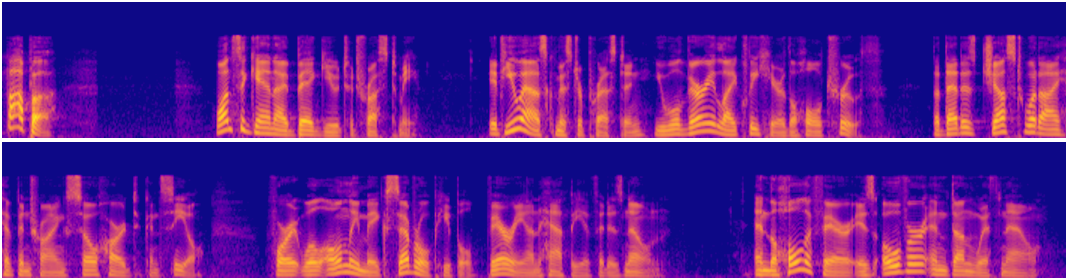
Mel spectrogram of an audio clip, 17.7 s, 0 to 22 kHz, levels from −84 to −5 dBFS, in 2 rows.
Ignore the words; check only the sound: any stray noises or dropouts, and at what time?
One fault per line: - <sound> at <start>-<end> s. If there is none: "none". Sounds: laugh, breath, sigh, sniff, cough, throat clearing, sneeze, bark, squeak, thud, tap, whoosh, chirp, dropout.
none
